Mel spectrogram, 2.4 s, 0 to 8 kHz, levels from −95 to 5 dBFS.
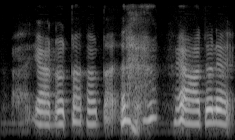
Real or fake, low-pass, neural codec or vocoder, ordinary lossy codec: fake; 7.2 kHz; autoencoder, 22.05 kHz, a latent of 192 numbers a frame, VITS, trained on one speaker; none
